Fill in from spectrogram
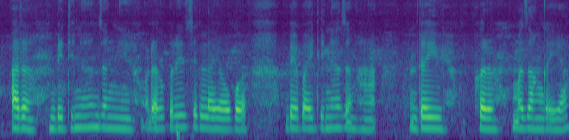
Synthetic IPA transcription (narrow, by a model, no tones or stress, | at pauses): aɾɯbedinɯzɯŋniɔdalbɯɾizilːajawbɐbebajdinɯzɯŋɦa | dɯj | pʰɯɾməzaŋɡaja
